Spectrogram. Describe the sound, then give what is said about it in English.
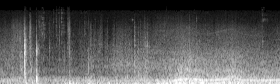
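A customized GMC motorhome drives along, its engine drone swelling and growing louder in the second half after a few light clicks at the start. “Every weekend, Murphy drives a customized GMC motorhome, he calls Freddy, to small towns throughout the state.”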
